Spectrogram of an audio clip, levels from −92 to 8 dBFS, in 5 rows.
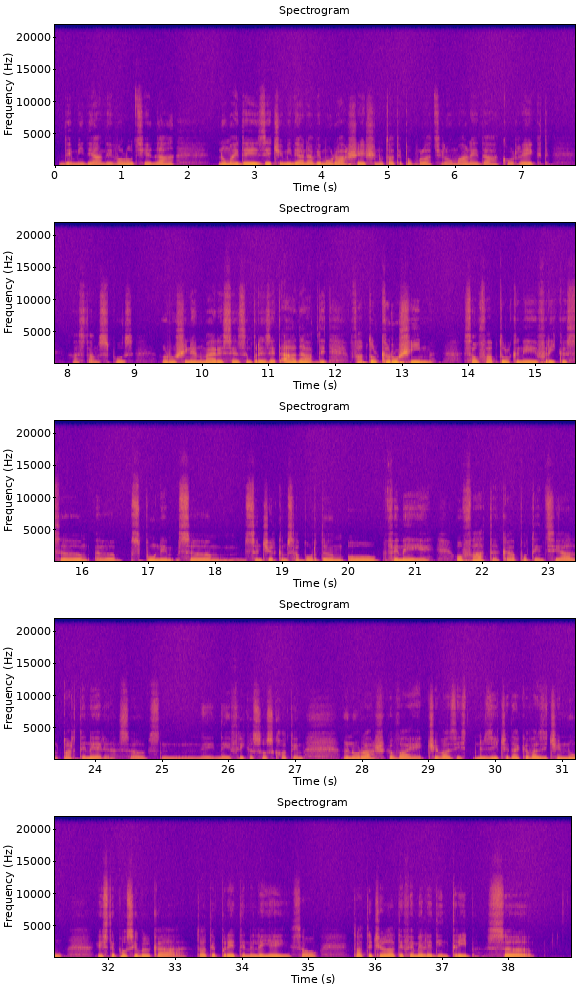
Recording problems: hiss; faint; throughout; 25 dB below the speech

